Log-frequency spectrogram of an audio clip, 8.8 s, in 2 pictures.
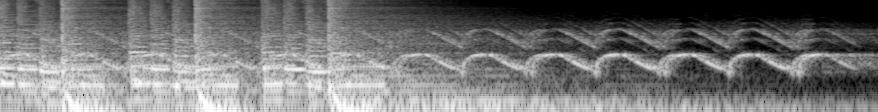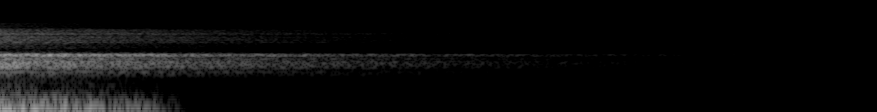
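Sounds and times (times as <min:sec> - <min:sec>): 
instrumental music: 0:00.0 - 0:04.5.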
